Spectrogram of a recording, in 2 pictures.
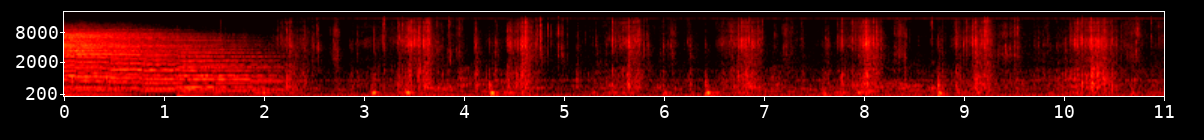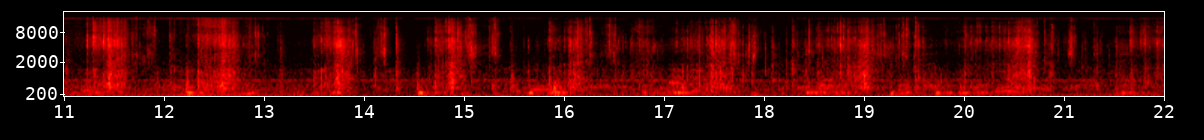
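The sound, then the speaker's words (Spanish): Paper pages being torn from a book and crumpled into balls produce a long, continuous run of crackling and crinkling, with many dense bursts of rustle at moderate loudness and no voices. “Una persona arranca las páginas de un libro y las estruja convirtiéndolas en bolas de papel.”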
